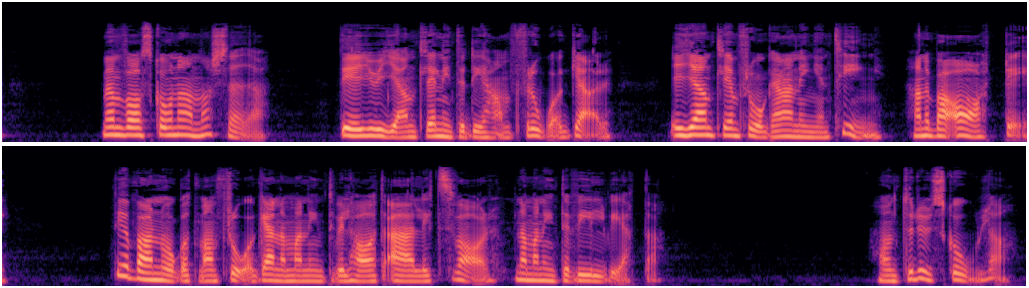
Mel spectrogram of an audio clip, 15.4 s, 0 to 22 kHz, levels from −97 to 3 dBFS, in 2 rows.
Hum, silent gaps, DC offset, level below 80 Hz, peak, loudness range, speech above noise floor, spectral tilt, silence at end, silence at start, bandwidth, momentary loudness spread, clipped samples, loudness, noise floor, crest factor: none; none; under 0.1%; -64 dBFS; -4 dBFS; 6 LU; 59 dB; -6 dB/octave; 0.15 s; 0.75 s; 11.5 kHz; 13 LU; under 0.1%; -21 LUFS; -80 dBFS; 20 dB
